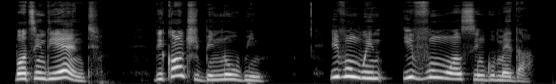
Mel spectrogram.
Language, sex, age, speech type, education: Nigerian Pidgin, female, 15-29, spontaneous, tertiary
